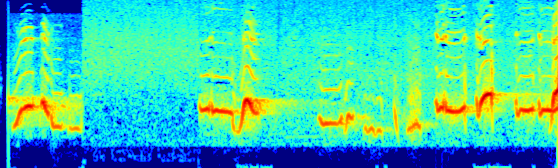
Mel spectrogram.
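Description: A grey butcherbird gives rich, fluty piping notes with quick upward and downward slurs, in three bursts that quicken toward the end. The background is quiet.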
